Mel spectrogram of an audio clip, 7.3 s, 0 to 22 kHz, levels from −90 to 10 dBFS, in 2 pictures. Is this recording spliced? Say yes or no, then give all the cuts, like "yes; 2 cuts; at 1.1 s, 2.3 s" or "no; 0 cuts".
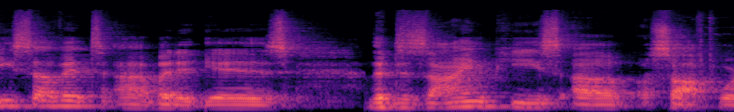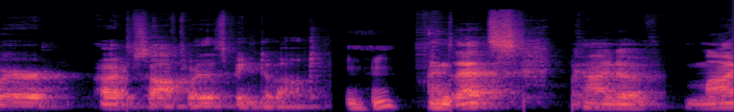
yes; 5 cuts; at 1.0 s, 1.8 s, 4.3 s, 5.3 s, 5.9 s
